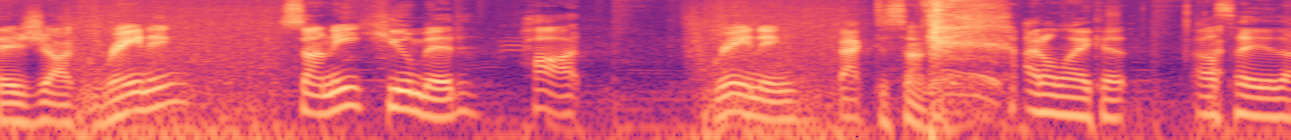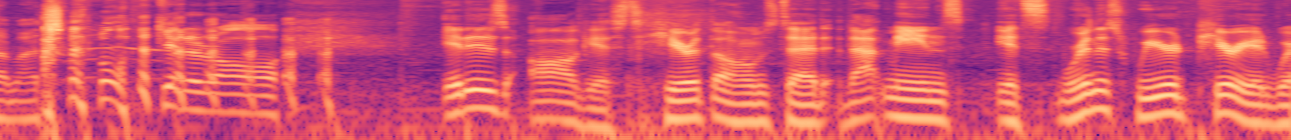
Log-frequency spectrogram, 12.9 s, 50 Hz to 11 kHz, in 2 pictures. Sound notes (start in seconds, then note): 6.6 laughing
